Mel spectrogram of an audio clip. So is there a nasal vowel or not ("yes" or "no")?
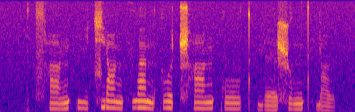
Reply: no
